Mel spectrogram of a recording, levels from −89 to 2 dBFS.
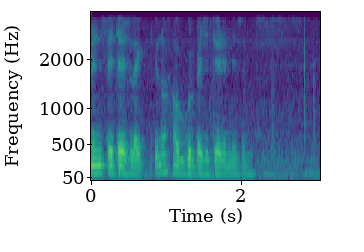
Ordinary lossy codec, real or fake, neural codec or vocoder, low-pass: none; real; none; 3.6 kHz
